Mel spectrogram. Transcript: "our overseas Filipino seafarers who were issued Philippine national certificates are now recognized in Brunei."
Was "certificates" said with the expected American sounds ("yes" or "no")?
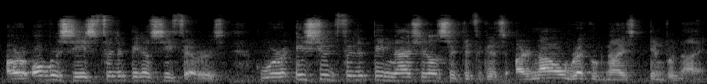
yes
